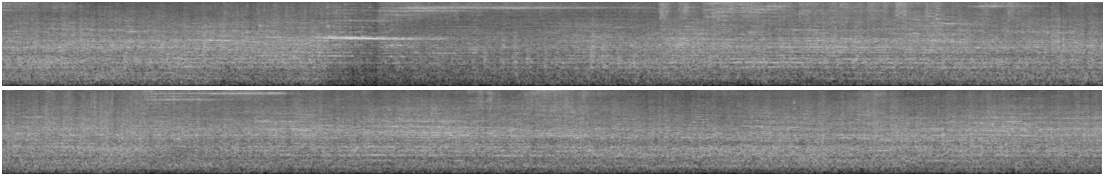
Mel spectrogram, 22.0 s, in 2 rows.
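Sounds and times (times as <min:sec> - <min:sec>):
freight train rumbling on rails: 0:00.0 - 0:22.0
high wheel squeals: 0:01.1 - 0:10.4.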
